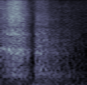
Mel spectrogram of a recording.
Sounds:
Breathing, Respiratory sounds

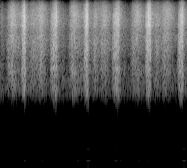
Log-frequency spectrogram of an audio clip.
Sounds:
Rattle

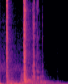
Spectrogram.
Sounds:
Door, home sounds

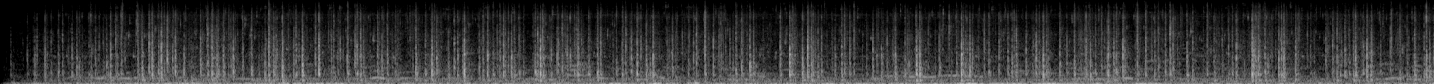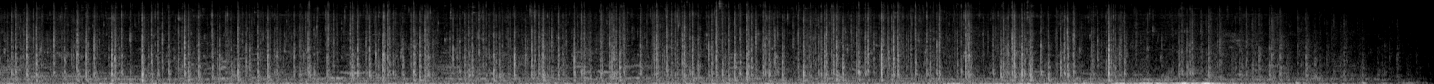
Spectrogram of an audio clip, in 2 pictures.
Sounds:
Liquid, Drip

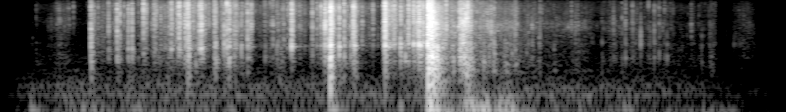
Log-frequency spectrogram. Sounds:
Wood

